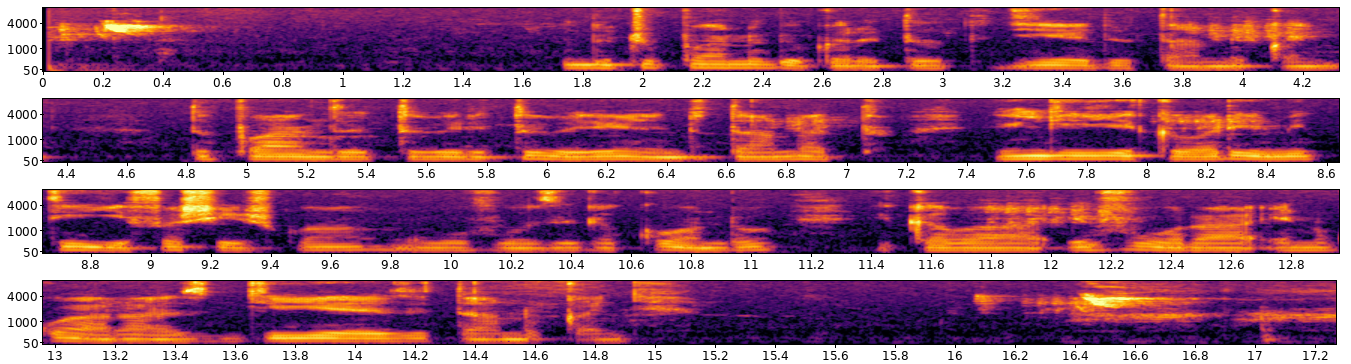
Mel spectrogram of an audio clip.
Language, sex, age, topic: Kinyarwanda, male, 25-35, health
